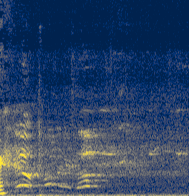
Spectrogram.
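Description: Steady low rumble of road-work machinery, with faint voices wavering over it during the first second.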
